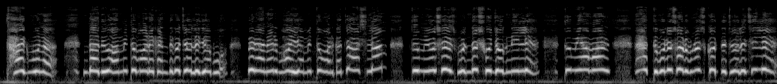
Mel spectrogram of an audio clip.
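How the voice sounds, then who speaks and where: Woman acting an extremely high-pitched, aggrieved cartoon young woman. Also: little pitch movement, very fast, background noise. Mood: hurt, accusing. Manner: plaintive, accusing, insistent. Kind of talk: comic cartoon melodrama.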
